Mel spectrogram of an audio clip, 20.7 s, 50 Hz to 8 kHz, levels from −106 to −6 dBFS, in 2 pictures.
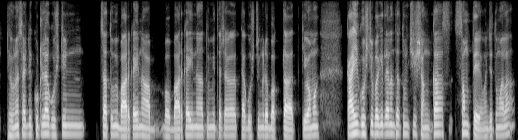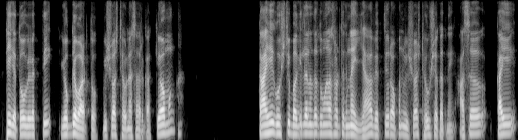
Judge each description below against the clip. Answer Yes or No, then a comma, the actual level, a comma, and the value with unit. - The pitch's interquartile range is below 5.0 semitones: Yes, average, 3.4 semitones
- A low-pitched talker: Yes, low, 130 Hz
